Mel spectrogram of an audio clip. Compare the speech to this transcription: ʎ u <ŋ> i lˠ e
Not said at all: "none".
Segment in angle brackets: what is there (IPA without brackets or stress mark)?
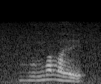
ŋʷ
